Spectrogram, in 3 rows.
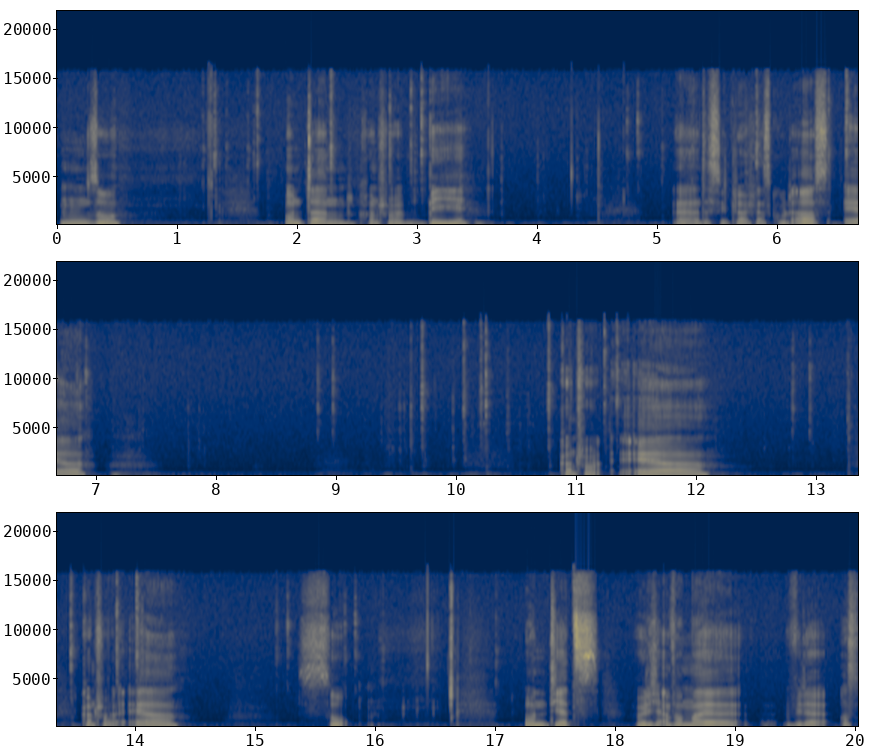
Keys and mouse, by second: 0.3 middle click, 1.4 shift+middle click, 2.8 ctrl+b, 4.8 click, 5.1 middle click, 6.4 ctrl+r, 8.9 right click, 10.1 ctrl+z, 11.0 ctrl+r, 13.9 ctrl+r, 15.8 click, 16.1 middle click, 16.8 middle click.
